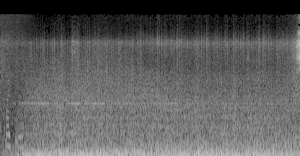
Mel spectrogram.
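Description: Steady low road rumble inside the cabin of a moving car.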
